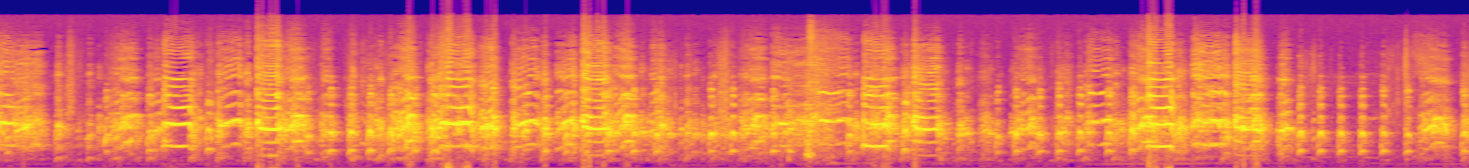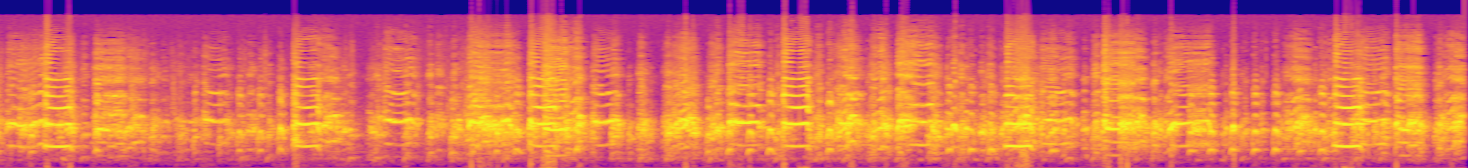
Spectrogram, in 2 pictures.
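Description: Domestic chickens clucking and cackling in a dense, continuous stream of short, overlapping calls.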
